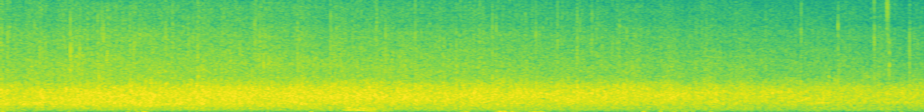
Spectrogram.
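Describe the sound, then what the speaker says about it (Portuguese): A large congregation at a Catholic service applauds after a Bible reading, a steady, even wash of clapping that sounds distant and fills the whole stretch without talk. "Pode aplaudir a palavra."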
